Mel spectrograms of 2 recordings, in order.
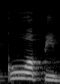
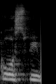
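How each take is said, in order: First: The vowels are said with no s sound. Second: An s sound is inserted before the p. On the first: The speaker calls it right. "आवाज इसकी अ ही आती है, को अपी बोला जाता है" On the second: The speaker calls it wrong. "कुछ बच्चे इसको कोस्पी कोस्पी बोलते हैं, वो बहुत गलत है"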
